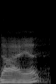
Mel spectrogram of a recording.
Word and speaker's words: Diet: January 28, 1521, no, the Diet of Worms was not the latest protein diet. A diet, it's actually pronounced diet. That's an assembly.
